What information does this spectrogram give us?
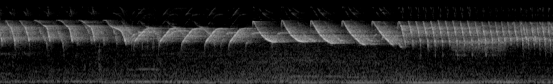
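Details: Singing canary used to stimulate a lazy canary to sing again; a series of descending swept whistles, about three per second, ending in a fine rapid trill.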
